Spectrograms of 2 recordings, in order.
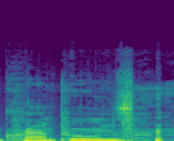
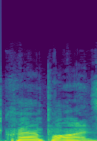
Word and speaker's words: crampons: January I call them krampoons. And he said, "Steph, in English it's krampons. It's it's it's pronounced the same way that it's spelled crampons."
